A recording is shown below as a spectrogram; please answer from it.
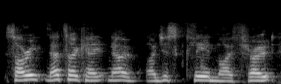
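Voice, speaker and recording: Mellow croaky man on a video call. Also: high voice, fairly even intonation, normal speed. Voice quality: croaky, keeps clearing throat. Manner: conversational, loose, many fillers. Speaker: webinar presenter on online selling. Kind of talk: live webinar question and answer. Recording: dull lo-fi video call audio.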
